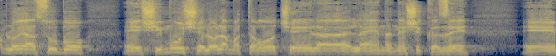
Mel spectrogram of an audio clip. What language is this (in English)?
Hebrew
